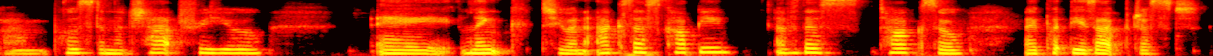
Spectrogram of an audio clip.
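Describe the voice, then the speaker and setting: A woman gives a guest lecture over a video call, speaking slowly and deliberately. Her voice sits on the low side. She sounds careful and considerate of her audience. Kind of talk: online academic lecture.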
